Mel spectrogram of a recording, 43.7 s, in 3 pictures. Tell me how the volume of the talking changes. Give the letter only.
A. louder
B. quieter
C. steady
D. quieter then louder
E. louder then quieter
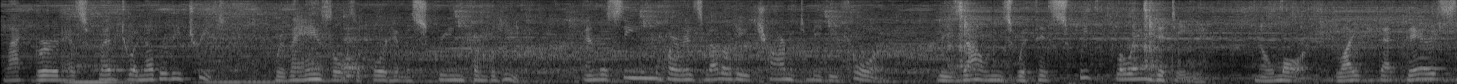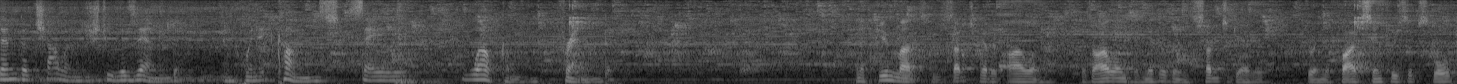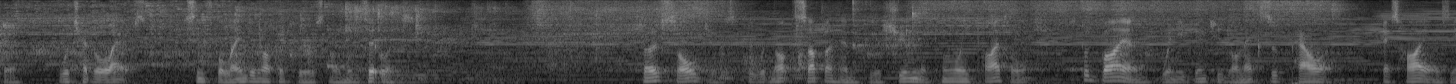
C.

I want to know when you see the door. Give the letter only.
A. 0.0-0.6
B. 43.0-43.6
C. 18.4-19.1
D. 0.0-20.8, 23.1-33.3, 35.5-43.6
C.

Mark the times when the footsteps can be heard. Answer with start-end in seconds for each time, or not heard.
not heard.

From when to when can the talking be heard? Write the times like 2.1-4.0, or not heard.
0.0-20.8, 23.1-33.3, 35.5-43.6.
